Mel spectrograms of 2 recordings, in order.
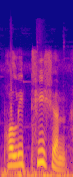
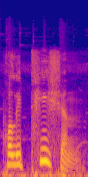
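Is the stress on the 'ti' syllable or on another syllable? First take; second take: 'ti' syllable; 'ti' syllable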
